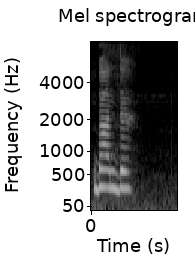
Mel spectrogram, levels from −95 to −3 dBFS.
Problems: none marked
